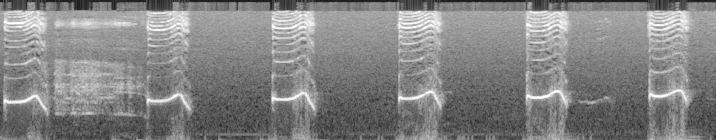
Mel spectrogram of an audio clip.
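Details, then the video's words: Asian koel in old-growth forest calling six times at an even pace, about every two seconds. Each is a loud whistle that lifts and then drops sharply, with a brief softer note between two calls. "Tiếng chim TU HÚ rừng già"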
